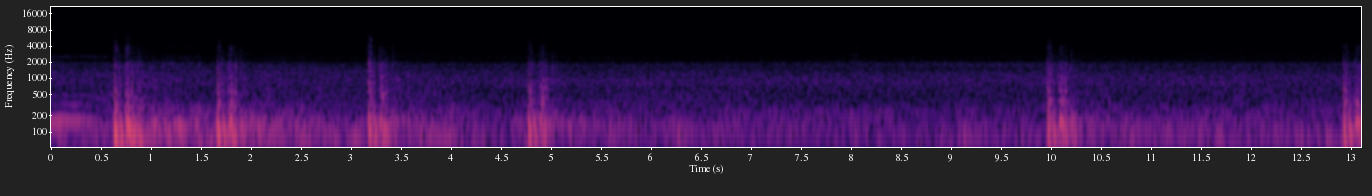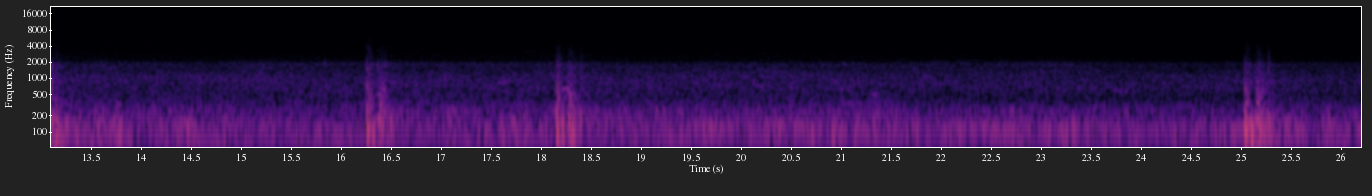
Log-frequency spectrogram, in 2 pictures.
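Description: Distant aerial firework shells bursting: about nine sharp booms at uneven intervals, each trailing off in a short echo, over a steady background hum.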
